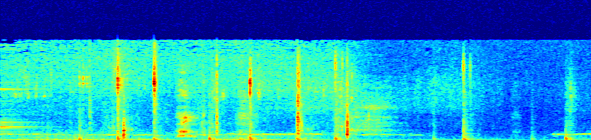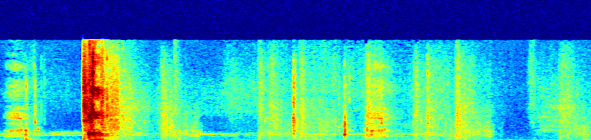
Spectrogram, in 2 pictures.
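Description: Footsteps crunch through snow and thud on wooden boards.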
